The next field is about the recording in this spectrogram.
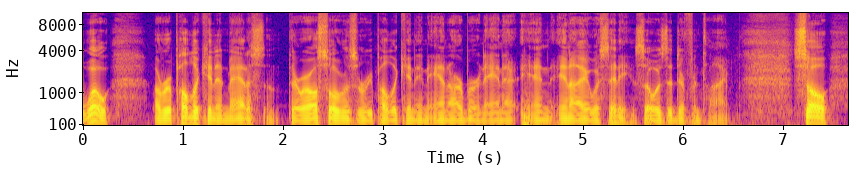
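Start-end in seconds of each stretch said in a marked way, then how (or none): none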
